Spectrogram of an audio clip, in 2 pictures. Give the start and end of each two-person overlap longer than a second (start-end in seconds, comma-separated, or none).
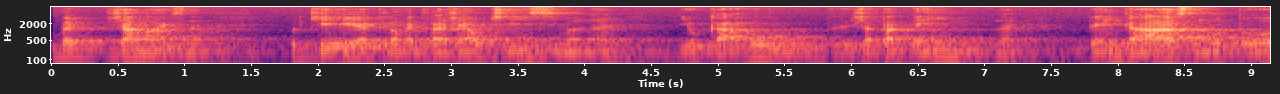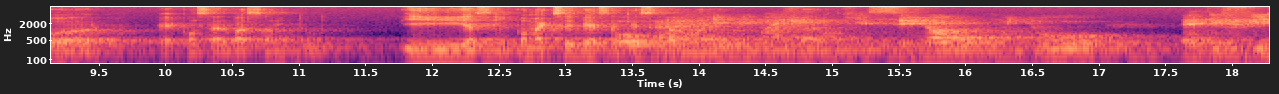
13.3-14.9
